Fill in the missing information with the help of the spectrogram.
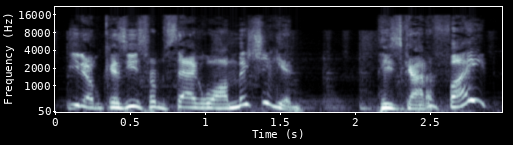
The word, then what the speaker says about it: Saginaw: Saginaw.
